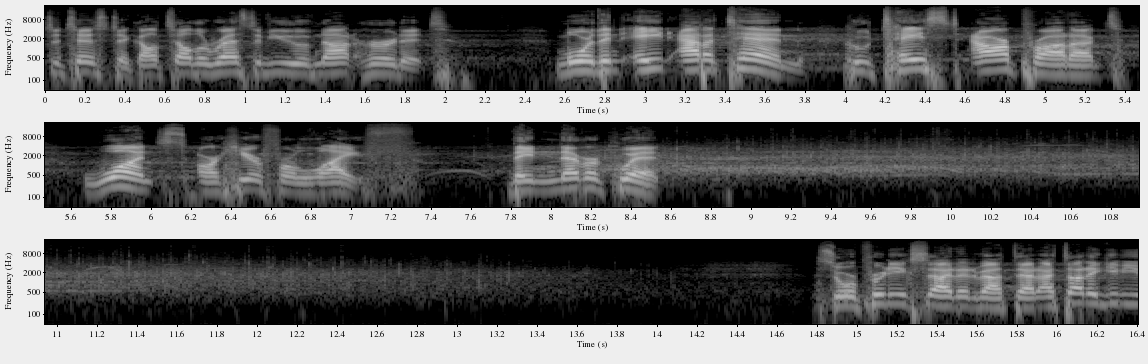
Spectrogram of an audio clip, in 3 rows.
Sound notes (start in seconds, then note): 7.8 applause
